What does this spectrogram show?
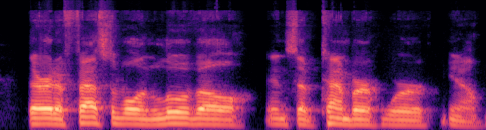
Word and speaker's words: Louisville: I'm just proud of you for pronouncing Louisville correctly. That's good stuff. Louisville.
